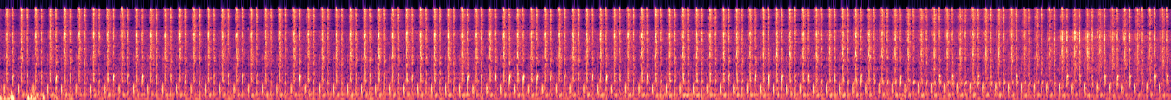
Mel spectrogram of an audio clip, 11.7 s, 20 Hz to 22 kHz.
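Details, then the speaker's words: Flame licker model engine "Nick", with taper-bored flywheels: quick even popping at about 3.5 beats per second from the ball valve; steady, regular, running properly. "hi welcome back this is my flame licker nick so you can hear the popping from that valve the ball valve"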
